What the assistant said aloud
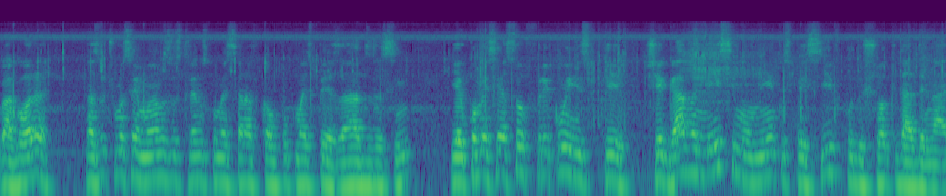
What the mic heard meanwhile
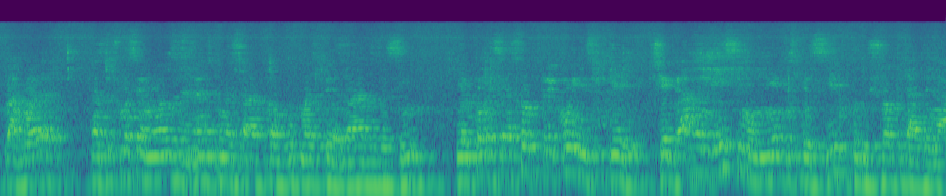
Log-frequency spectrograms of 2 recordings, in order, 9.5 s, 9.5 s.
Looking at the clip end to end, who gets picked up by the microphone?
both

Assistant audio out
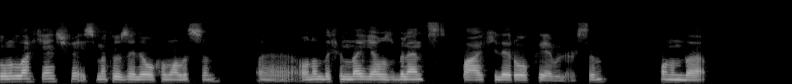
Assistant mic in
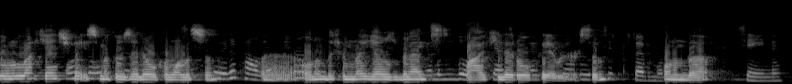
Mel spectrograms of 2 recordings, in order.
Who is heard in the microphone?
both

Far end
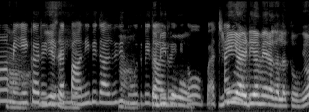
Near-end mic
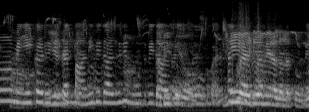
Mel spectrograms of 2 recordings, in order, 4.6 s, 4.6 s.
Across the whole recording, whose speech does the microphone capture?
both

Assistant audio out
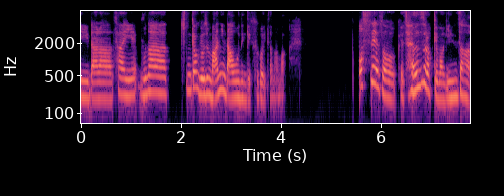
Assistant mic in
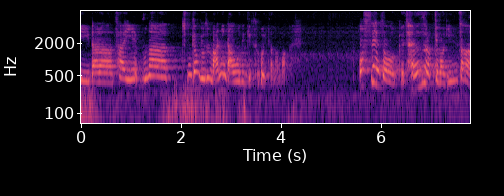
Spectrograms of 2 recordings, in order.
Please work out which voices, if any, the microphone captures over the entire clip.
echo only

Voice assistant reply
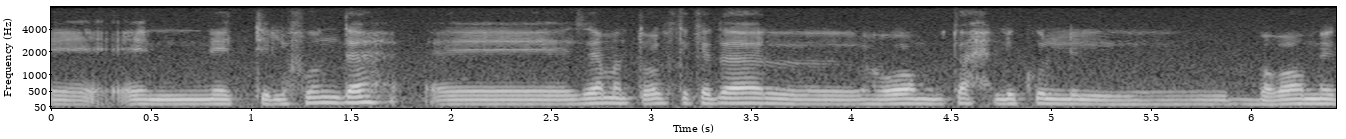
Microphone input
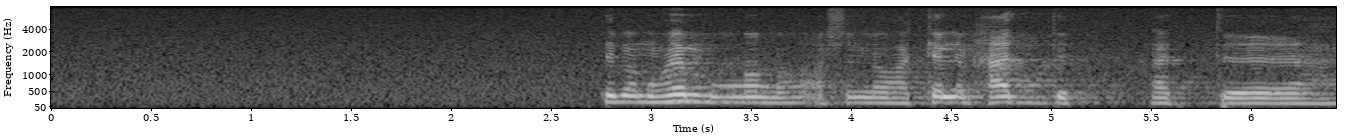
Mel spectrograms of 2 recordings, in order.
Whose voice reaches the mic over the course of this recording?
user only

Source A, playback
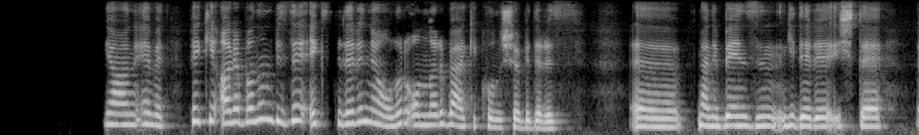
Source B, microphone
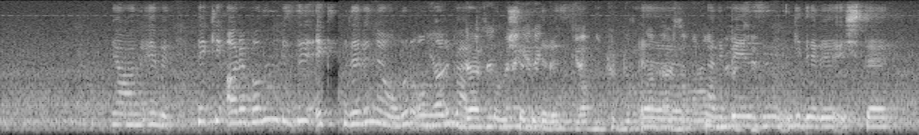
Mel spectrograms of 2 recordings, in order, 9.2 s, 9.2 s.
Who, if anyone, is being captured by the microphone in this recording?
both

